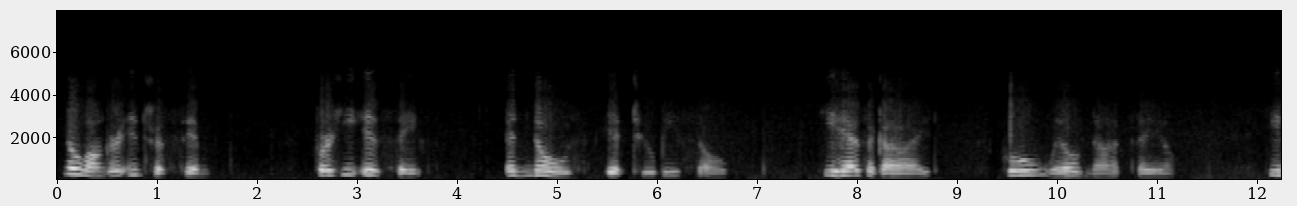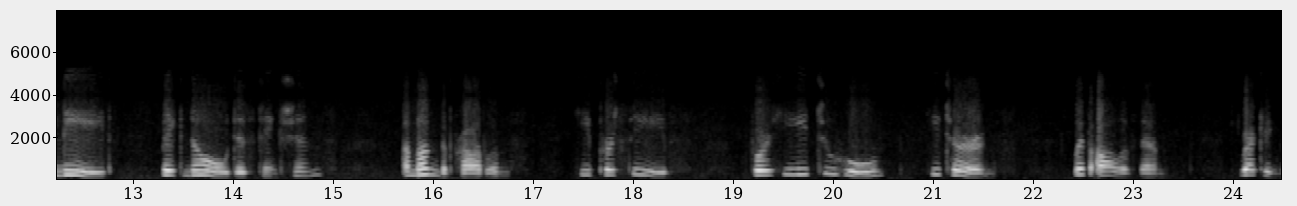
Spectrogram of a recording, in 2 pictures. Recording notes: Daily Conference Call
